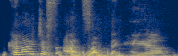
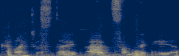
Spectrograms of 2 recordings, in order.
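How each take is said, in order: First: It sounds firm and confident. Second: It sounds hesitant and unsure.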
